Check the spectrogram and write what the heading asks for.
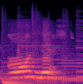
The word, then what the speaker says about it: honest: So H becomes silent. The pronunciation starts with O. So the pronunciation it gets is honest.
